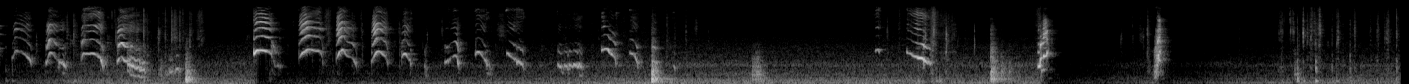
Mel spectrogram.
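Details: Maltipoo, a Maltese and toy poodle mix, giving rapid high whines and yelps in tight bursts through the first seconds, then scattered single yelps separated by pauses, with a short silent gap near the end.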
